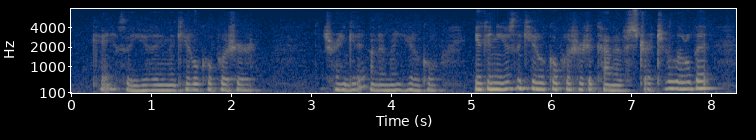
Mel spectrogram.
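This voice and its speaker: A woman talks at a very fast pace with a fairly high pitch. Her voice is somewhat breathy, with fairly even intonation. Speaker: nail stylist. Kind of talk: tutorial. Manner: soft-spoken; casual, hesitant with fillers.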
